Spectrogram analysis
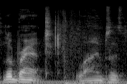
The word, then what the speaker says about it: LeBrant: signings, placements, and income with Keith LeBrant. Rhymes with Lou Grant.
